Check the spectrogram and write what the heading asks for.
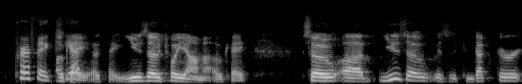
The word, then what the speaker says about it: Yuzo Toyama: is it yuzo Toyama is that the correct pronunciation perfect okay okay yuzo Toyama okay so uh yuzo is a conductor and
